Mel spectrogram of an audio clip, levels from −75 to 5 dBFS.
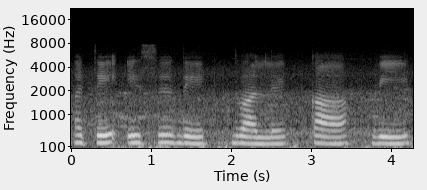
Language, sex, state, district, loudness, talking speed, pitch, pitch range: Punjabi, female, Punjab, Kapurthala, -16 LUFS, 70 wpm, 195 Hz, 185-210 Hz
